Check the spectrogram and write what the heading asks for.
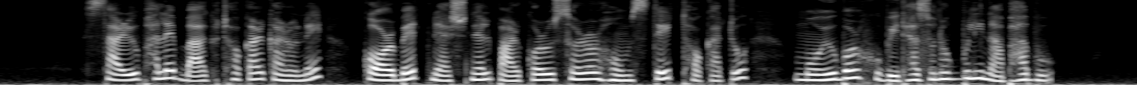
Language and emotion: Assamese, fearful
